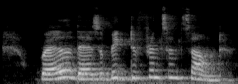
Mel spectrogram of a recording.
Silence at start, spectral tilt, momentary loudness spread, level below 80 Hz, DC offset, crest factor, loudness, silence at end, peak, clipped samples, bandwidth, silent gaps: 0.15 s; -5 dB/octave; 6 LU; -46 dBFS; under 0.1%; 16 dB; -19 LUFS; 0.05 s; -4 dBFS; under 0.1%; 15 kHz; none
